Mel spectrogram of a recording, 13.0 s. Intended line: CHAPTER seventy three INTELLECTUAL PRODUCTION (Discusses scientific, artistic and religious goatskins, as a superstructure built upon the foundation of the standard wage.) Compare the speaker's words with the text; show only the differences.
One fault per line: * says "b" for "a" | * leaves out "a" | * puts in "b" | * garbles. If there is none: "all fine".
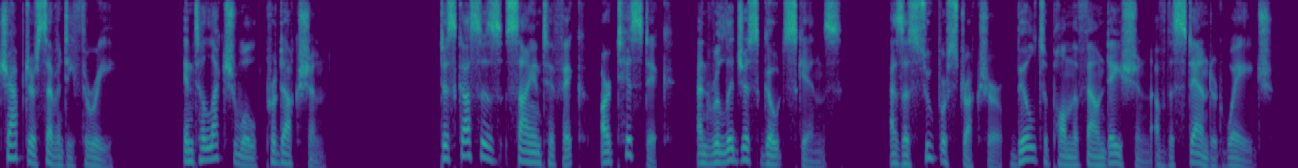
all fine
